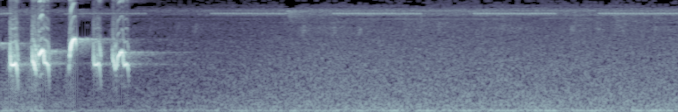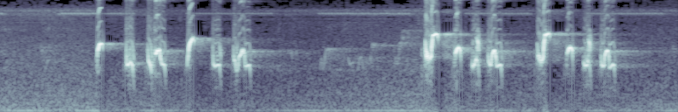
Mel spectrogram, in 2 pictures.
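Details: Decoy song of a Nok Dok Taeng: three bursts of rapid chirpy, slurred notes about two seconds apart, separated by long pauses of faint hiss.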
